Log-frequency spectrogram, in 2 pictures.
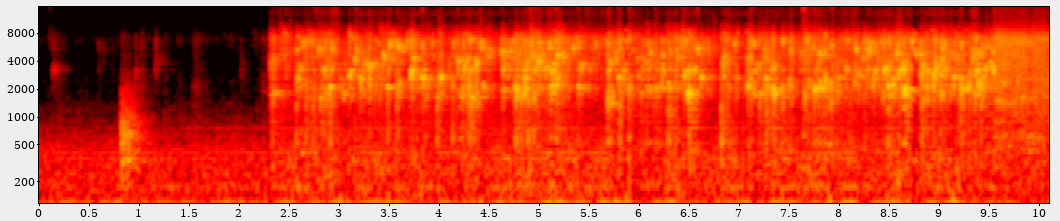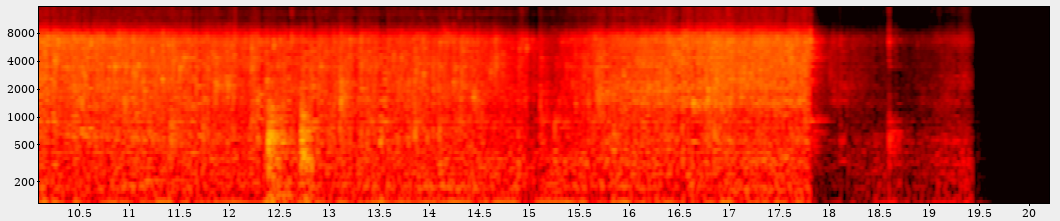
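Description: Raw bone-in chicken pieces hit hot oil and whole spices in a karahi (a deep round wok-like pan), starting a loud sizzle about two seconds in. The sizzle keeps going as the pieces are stirred with a perforated metal skimmer, with occasional scrapes against the pan, and cuts off suddenly near the end.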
